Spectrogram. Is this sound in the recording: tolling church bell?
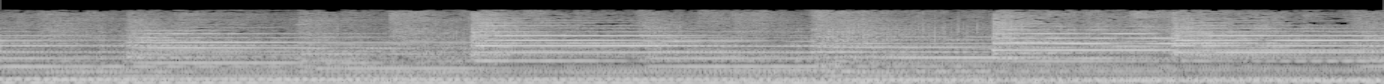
yes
